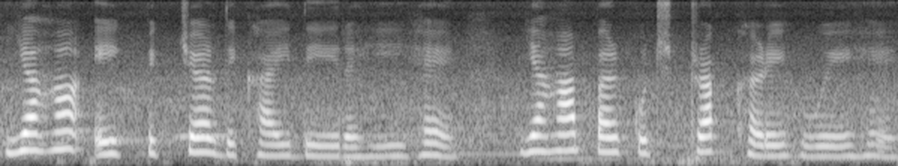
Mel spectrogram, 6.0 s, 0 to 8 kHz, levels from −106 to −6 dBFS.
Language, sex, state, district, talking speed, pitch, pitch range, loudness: Hindi, male, Madhya Pradesh, Katni, 140 wpm, 215 Hz, 190-265 Hz, -19 LUFS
